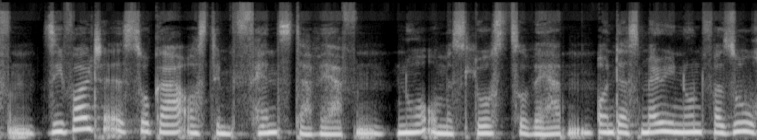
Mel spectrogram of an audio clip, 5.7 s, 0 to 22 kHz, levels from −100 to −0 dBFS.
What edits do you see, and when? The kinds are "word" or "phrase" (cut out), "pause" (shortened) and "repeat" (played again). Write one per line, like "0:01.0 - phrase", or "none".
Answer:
none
